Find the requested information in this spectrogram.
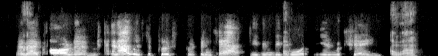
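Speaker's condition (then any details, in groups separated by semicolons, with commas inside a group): Cerebral palsy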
